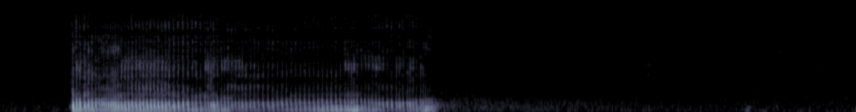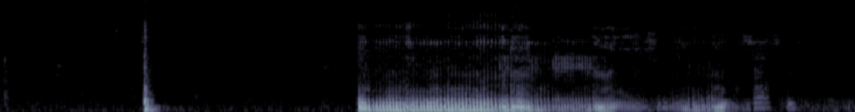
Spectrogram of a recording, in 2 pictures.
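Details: Yorkipoo dog snoring indoors in a small room: two long raspy, low rumbling snores of about three seconds each, separated by quiet breathing and a faint click.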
